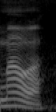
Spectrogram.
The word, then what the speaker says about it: Moher: wife the cliffs of moa as in i'm gonna run her over with the mower apparently that's how you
